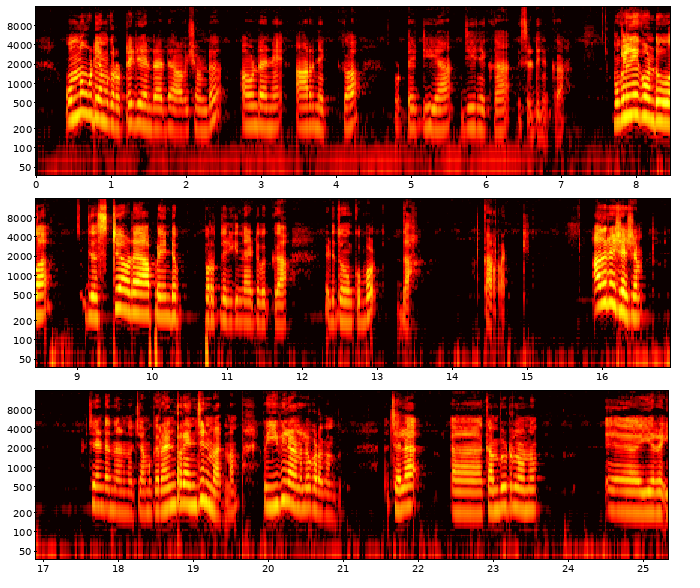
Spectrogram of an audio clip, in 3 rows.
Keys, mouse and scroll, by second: 1.9 click, 2.9 r, 5.4 click, 6.5 g, 6.9 z, 11.1 click, 11.9-13.5 middle drag, 13.6-15.2 middle drag, 16.1-17.1 drag, 17.2-23.4 middle drag.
